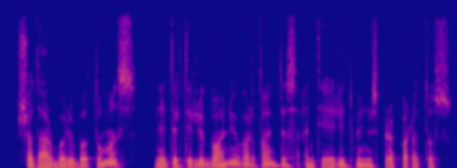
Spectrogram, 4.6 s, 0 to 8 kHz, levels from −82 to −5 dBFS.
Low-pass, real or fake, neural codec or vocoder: 7.2 kHz; fake; vocoder, 22.05 kHz, 80 mel bands, WaveNeXt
